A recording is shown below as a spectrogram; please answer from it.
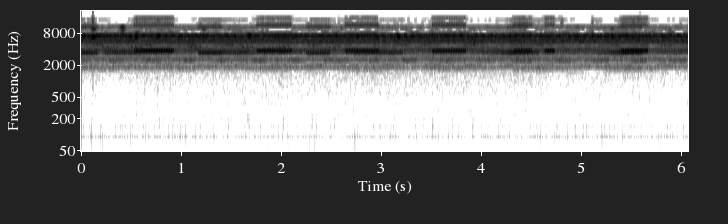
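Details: A foggy field carries a steady, shrill cricket chorus of high trills that rise and fall gently in loudness without clear breaks.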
